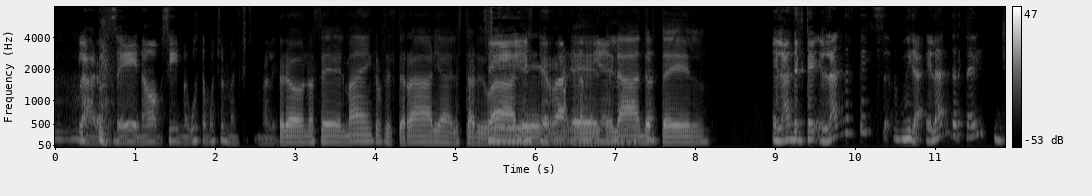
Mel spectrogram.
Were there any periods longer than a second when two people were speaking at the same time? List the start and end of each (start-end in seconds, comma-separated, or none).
5.3-7.6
